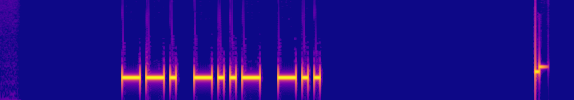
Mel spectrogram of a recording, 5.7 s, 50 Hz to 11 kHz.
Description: Morse code, heard as a keyed tone, about 21 wpm, 700 Hz. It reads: GXD
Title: USA Call Sign Postfixes - 3 Letters 20wpm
